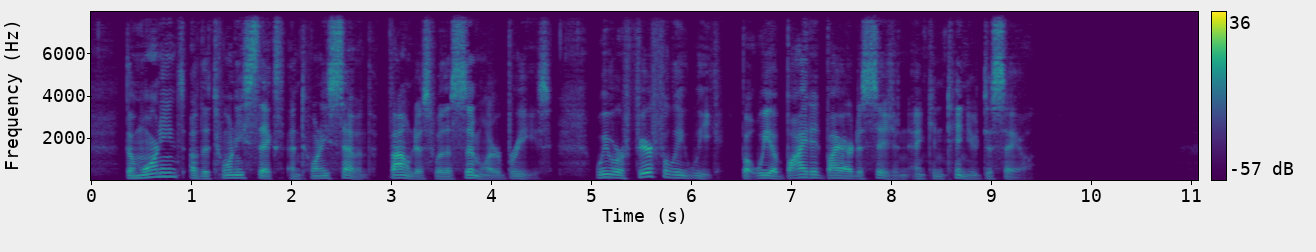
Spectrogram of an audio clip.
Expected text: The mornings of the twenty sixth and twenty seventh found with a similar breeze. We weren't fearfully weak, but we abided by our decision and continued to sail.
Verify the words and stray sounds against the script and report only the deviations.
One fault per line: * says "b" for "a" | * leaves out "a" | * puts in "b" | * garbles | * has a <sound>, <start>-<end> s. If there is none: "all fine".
* puts in "us"
* says "were" for "weren't"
